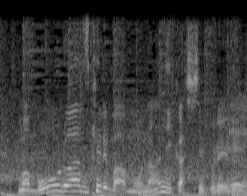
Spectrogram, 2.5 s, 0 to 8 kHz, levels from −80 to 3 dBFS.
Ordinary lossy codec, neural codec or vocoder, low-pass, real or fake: none; none; 7.2 kHz; real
